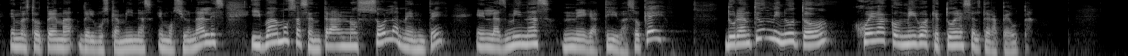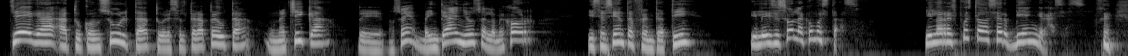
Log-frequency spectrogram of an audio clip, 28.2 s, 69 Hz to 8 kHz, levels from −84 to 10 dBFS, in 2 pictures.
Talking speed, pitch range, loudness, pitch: 140 wpm, 140-225 Hz, -24 LUFS, 175 Hz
